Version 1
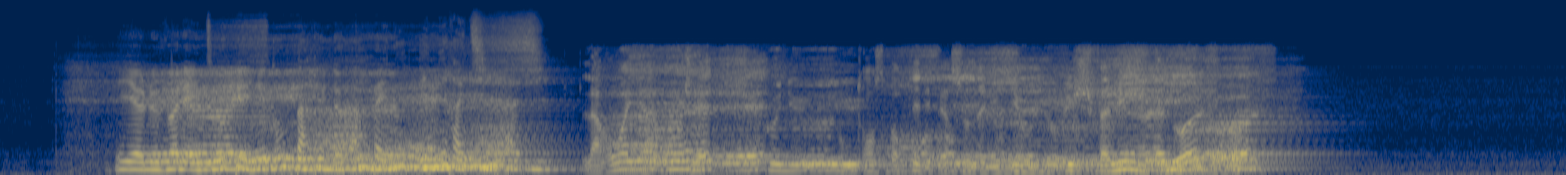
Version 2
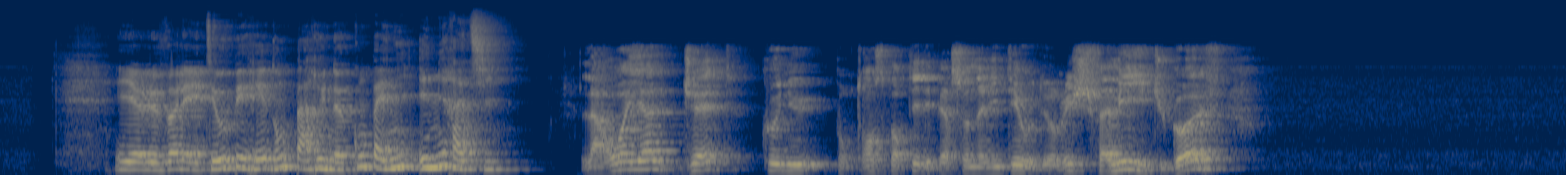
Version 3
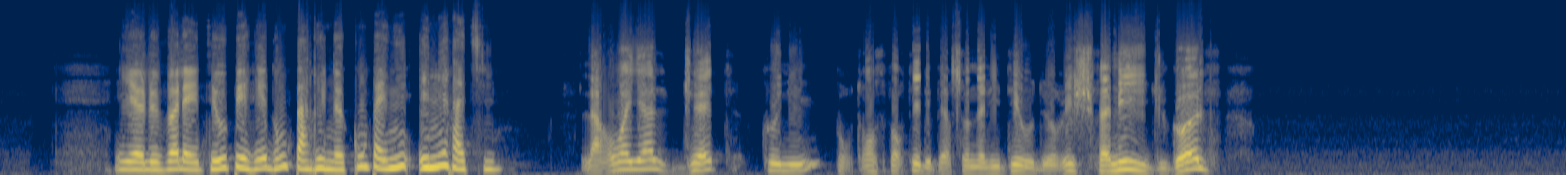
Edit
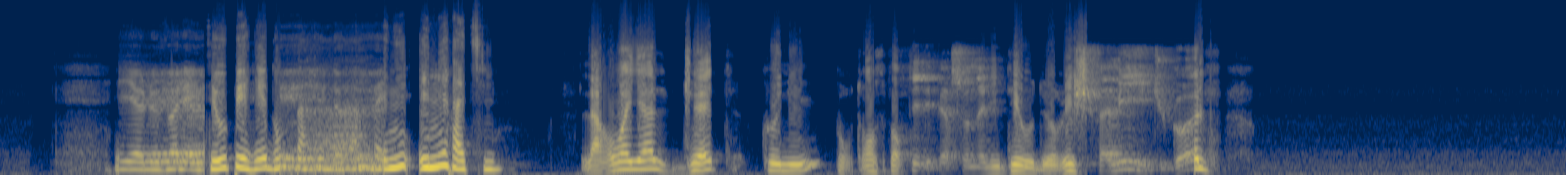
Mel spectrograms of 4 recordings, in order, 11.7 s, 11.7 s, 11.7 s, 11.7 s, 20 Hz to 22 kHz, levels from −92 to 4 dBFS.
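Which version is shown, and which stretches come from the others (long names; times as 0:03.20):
3
0:00.89–0:01.53: punch in from 1
0:02.10–0:02.88: punch in from 1
0:06.77–0:07.46: punch in from 2, crossfade 0.24 s
0:08.15–0:08.96: punch in from 2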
